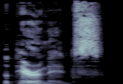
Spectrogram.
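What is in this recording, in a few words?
"pyramids", British English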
